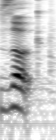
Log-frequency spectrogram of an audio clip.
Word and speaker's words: Zook: most happening guy around is it zook or zuk I'm going to say zook why cuz look zook yeah butell like look it's zuk like bazooka I would know there's a Skylander named zuk it's spelled like look it's also smell like bazooka Z sorry doesn't begin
